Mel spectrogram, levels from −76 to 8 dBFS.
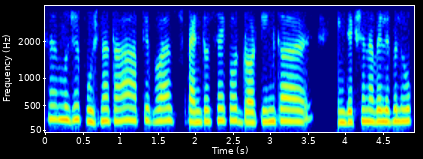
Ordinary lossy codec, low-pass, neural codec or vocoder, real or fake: none; 3.6 kHz; none; real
